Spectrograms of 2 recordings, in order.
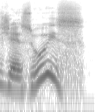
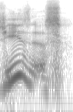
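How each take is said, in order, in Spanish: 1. El nombre tiene una pronunciación portuguesa. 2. El nombre tiene una pronunciación inglesa. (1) "y en Brasil Jesús" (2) "y en inglés Jesus"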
